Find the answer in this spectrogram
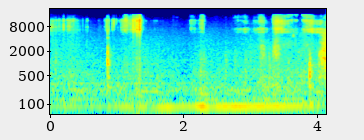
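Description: Faint, scattered clicks and rustles of handling noise at a video-call microphone, over a low steady electrical hum. The sharpest click comes about a second in, with another cluster a little after three seconds.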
